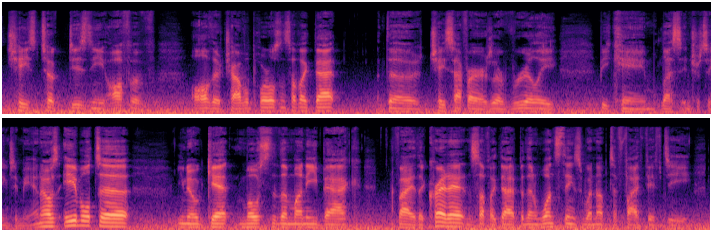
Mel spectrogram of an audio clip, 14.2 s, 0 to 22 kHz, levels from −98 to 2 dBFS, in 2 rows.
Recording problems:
wind noise on the microphone; occasional gusts; 25 dB below the speech

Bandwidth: 15.5 kHz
